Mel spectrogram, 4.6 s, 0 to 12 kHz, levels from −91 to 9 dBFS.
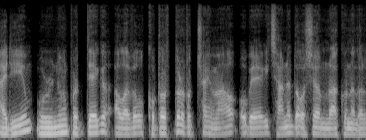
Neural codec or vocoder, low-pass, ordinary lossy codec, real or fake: codec, 16 kHz in and 24 kHz out, 0.4 kbps, LongCat-Audio-Codec, fine tuned four codebook decoder; 10.8 kHz; none; fake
